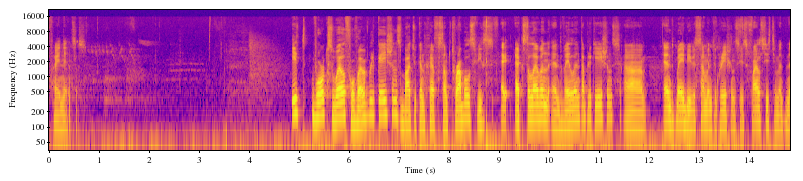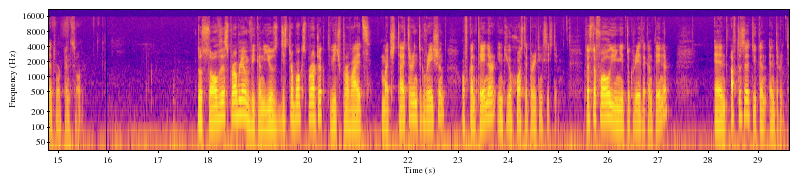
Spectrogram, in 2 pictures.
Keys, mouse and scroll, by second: 0.9 alt+w, 2.2-5.2 scroll down 20, 15.9 s, 25.3 ctrl+a, 25.6 ctrl+space, 25.6 ctrl+e, 26.4 ctrl+g, 28.1 super+t, 29.5-29.6 typing.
